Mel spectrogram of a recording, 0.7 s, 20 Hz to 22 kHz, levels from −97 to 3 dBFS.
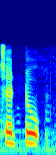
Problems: continuous background conversations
